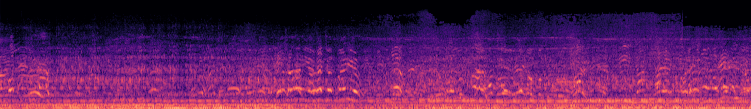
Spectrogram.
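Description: Dodge Challenger's engine idling, a steady low rumble, under the chatter and shouts of a surrounding crowd.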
